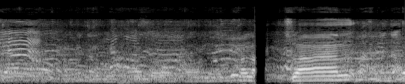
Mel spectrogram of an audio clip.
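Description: People chatting close by, several voices overlapping. The sound drops out for an instant about two and a half seconds in.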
